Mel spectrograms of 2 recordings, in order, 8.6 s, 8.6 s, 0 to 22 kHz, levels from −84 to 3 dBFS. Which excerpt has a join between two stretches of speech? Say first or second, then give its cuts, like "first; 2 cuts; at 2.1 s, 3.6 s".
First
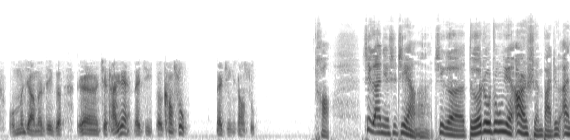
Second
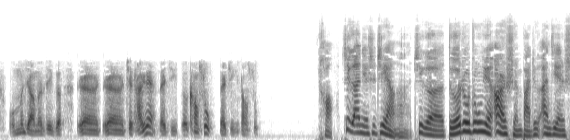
second; 3 cuts; at 1.5 s, 3.2 s, 5.1 s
